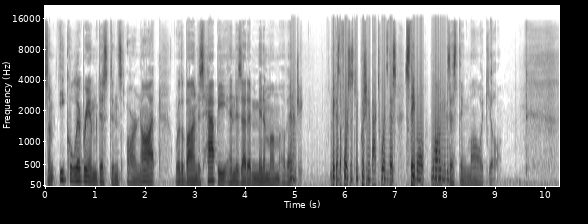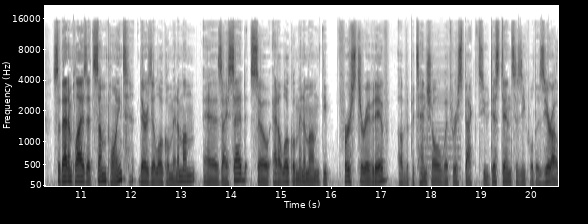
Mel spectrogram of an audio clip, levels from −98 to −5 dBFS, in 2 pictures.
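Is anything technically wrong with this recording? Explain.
Yes, there are two separate faults.

From 4.90 to 8.11 s there is a block size mismatch (truncated). One processing stage hands over longer blocks than the next stage takes in, so the tail of every block is discarded. This fits a 256-sample read. Chopping each block leaves a buzz at the block rate of 172 Hz, and because audio is dropped, the sound runs about 1.88 times faster while its timbre stays the same.

From 17.79 to 18.60 s there is GSM phone buzz. A nearby 2G handset on a call transmits in radio bursts about 217 times a second, and the audio circuitry rectifies those pulses into the signal. The result is a hard, raspy 217 Hz buzz full of harmonics, about 23 dB below the audio, nearly steady and unrelated to the sound it sits on.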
